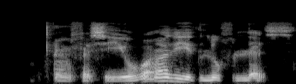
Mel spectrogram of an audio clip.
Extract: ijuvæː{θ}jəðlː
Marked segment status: incorrect: ð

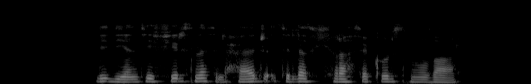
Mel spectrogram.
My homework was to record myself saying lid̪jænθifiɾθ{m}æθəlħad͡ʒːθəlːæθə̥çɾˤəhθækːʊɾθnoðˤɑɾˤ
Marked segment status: incorrect: n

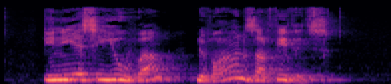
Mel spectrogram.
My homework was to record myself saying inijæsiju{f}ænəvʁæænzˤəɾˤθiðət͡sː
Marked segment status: incorrect: v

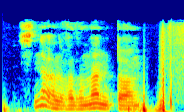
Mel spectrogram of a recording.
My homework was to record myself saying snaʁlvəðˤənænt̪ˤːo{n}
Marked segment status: incorrect: m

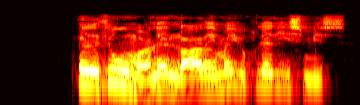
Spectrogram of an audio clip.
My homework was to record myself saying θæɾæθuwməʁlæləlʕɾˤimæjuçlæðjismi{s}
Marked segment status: correct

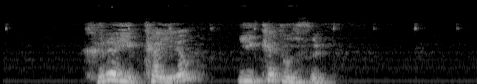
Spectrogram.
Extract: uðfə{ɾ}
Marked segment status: incorrect: l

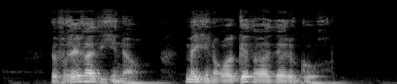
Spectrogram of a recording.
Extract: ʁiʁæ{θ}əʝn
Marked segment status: incorrect: ð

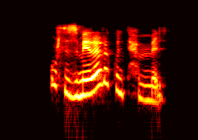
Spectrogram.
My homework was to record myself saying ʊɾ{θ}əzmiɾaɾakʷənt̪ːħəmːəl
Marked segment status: correct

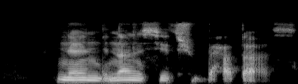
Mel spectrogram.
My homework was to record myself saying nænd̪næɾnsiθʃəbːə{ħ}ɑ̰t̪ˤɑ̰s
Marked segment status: correct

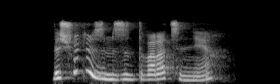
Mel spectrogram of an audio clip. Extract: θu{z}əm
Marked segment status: correct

